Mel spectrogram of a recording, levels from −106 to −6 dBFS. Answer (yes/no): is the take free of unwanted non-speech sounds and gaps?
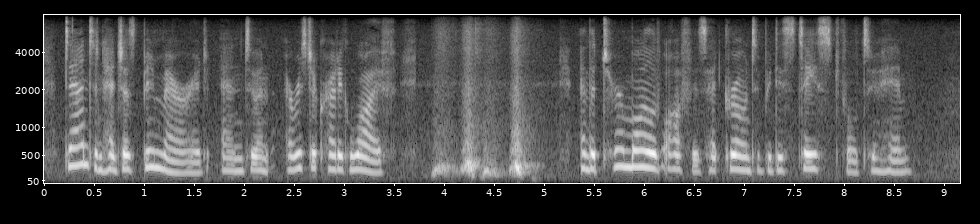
no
